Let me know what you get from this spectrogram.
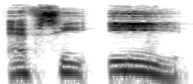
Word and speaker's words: FCE: FCE exam. You actually said FCA. Be careful. ABCDE, FCE exam.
